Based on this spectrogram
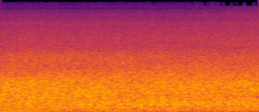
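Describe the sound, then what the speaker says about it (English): Water pours off a rock ledge outdoors in a steady, unbroken rush of broadband noise, like a small waterfall heard close, with no talk over it. "that water is rolling off that ledge of that rock there"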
